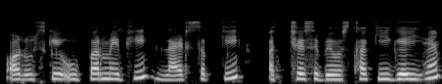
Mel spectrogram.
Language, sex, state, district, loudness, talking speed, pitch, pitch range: Hindi, female, Chhattisgarh, Balrampur, -18 LUFS, 200 wpm, 245 Hz, 235-260 Hz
